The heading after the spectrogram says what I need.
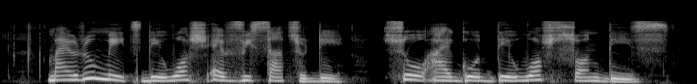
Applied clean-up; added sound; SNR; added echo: none; none; none; none.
